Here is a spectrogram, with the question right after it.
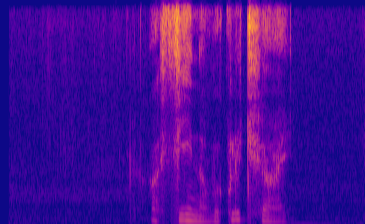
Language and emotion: Russian, neutral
